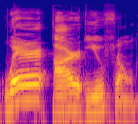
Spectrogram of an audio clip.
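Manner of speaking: "Where are you from?" very slow, "are" fully said; deliberate textbook "Where, are, you, from"; full word-by-word pronunciation. Shown as a demonstration. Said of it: "ao invés de falar".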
